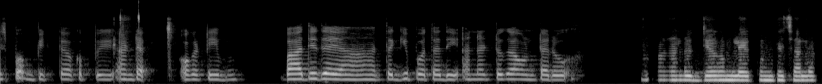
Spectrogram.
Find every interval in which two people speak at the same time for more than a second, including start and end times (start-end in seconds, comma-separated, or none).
none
